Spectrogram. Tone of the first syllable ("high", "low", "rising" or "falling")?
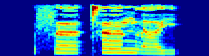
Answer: low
